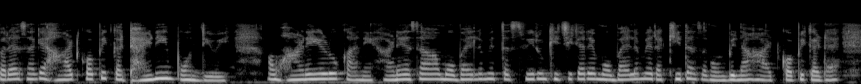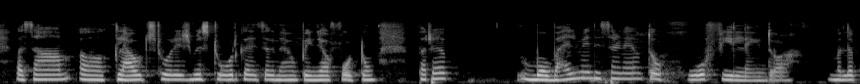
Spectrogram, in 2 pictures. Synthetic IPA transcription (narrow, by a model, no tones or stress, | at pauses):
pɐɾɐsãkʰeɦaːɾʈkɔːpikɐɖʱaːɪɽ̃iĩpɐɦə̃nd̪iɦʊiɛ̃ɦaːɽ̃eɦeɦɽokaːnehaːɽ̃eɐsãmoːbaːɪlmẽt̪ɐsʋiːɾũkʰid͡ʑikɐɾemoːbaːɪlmẽɾɐkʰit̪ʰasɐɡ̪ʱũbɪnãɦaːɾʈkɔːpikɐɖʱaːeɐsãklaːʊɖsʈoːɾeːd͡ʑmẽsʈoːɾkɐɾesɐɡʱənd̪aːjũpɐ̃ɦɪ̃ɲd͡ʑafoːʈõpɐɾ | moːbaːɪlmẽɗɪsəɽ̃aːɦjũt̪ɐhofiːlnɐɦĩːnd̪oa̰ː | mɐt̪ləb̚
